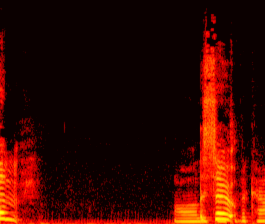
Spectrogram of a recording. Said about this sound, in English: What I don't get is I've got a kitten on my lap.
